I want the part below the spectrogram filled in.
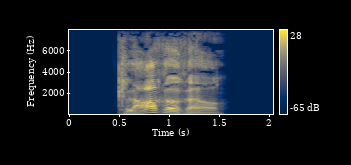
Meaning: inflection of klar: 1. strong/mixed nominative masculine singular comparative degree 2. strong genitive/dative feminine singular comparative degree 3. strong genitive plural comparative degree
- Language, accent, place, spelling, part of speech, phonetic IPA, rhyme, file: German, Germany, Berlin, klarerer, adjective, [ˈklaːʁəʁɐ], -aːʁəʁɐ, De-klarerer.ogg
